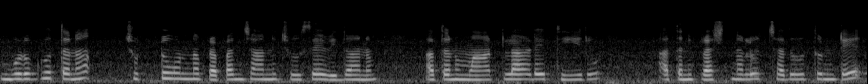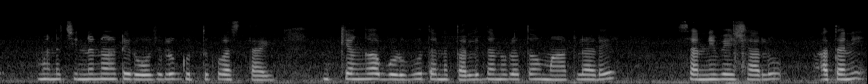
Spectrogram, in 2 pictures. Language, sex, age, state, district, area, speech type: Telugu, female, 18-30, Telangana, Ranga Reddy, urban, spontaneous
